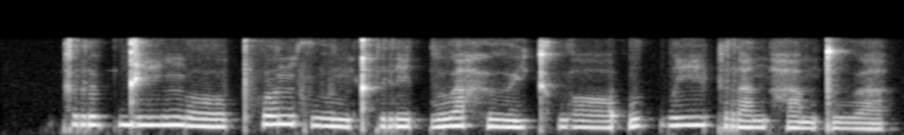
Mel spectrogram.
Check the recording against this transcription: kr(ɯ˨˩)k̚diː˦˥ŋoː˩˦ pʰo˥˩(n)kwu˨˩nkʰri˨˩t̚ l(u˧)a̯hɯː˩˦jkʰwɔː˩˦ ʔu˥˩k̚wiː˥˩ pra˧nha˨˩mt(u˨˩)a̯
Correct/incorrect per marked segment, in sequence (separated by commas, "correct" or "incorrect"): incorrect, correct, correct, correct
